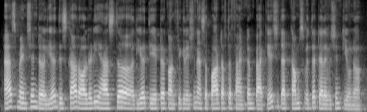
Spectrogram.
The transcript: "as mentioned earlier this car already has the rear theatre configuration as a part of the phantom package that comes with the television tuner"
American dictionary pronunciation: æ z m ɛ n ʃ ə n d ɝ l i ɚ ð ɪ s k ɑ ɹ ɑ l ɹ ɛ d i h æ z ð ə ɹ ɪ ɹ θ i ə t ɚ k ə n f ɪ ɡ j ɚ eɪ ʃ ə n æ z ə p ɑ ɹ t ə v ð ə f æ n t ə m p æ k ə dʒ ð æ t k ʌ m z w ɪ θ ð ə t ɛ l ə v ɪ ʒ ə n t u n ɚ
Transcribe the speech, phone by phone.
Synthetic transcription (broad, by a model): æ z m ɛ n ʃ ə n d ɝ l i ɚ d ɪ s k ɑ ɹ ɑ l ɹ ɛ d i h æ z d ə ɹ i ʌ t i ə t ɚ k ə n f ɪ ɡ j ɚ eɪ ʃ ə n æ z ə p ɑ ɹ t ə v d ə f æ n t ə m p æ k ə dʒ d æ t k ʌ m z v ɪ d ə t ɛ l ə v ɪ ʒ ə n t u n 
